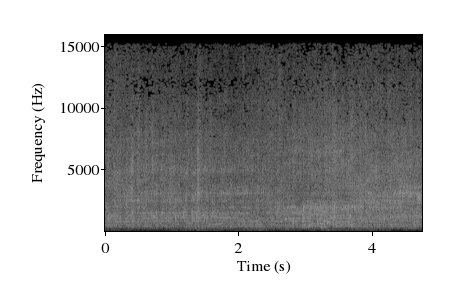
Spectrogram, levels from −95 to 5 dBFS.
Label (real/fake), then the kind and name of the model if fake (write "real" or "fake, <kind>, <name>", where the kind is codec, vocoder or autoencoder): fake, autoencoder, DAC-VAE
